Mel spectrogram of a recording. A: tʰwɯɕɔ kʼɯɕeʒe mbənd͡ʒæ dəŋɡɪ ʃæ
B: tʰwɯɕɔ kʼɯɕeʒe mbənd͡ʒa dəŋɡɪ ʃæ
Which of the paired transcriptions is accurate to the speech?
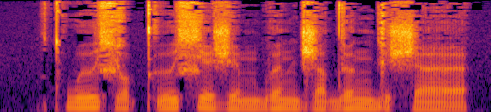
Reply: B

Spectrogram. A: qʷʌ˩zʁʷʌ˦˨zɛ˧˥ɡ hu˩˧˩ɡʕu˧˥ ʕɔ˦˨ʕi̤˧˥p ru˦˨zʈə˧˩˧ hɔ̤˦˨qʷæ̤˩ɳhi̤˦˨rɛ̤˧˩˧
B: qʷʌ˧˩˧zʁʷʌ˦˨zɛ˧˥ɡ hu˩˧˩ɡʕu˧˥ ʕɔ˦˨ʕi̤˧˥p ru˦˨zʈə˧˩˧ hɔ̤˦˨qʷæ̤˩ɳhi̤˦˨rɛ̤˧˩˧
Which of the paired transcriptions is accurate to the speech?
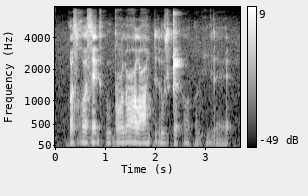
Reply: A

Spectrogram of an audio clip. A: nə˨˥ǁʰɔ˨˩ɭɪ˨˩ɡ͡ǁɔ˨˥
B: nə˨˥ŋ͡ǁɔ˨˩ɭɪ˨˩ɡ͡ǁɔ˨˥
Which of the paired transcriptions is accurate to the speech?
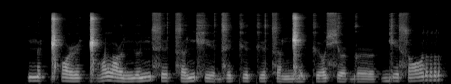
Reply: A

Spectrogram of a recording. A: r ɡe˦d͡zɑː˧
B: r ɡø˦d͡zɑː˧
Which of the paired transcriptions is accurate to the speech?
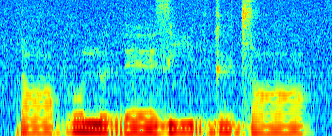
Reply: B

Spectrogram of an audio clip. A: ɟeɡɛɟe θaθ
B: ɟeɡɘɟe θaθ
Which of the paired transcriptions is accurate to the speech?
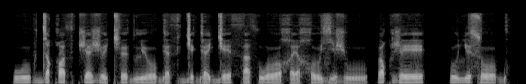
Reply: A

